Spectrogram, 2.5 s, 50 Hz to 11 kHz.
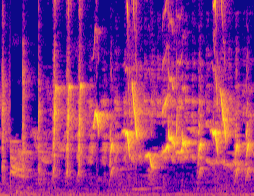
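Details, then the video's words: Forest-origin competition bird, tail beyond 20 cm, calm after long care; a short burst of quick high chips running into loud looping whistles and trills. "Burung event ori hutan ekor 20cm up lg on banget prestasi burung hutan gk giras ya rawatan lama"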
